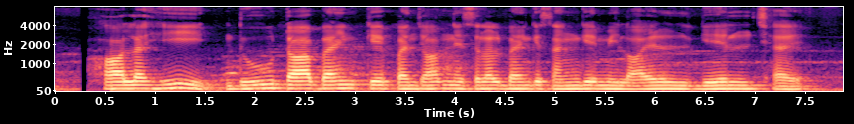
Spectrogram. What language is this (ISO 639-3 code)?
mai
